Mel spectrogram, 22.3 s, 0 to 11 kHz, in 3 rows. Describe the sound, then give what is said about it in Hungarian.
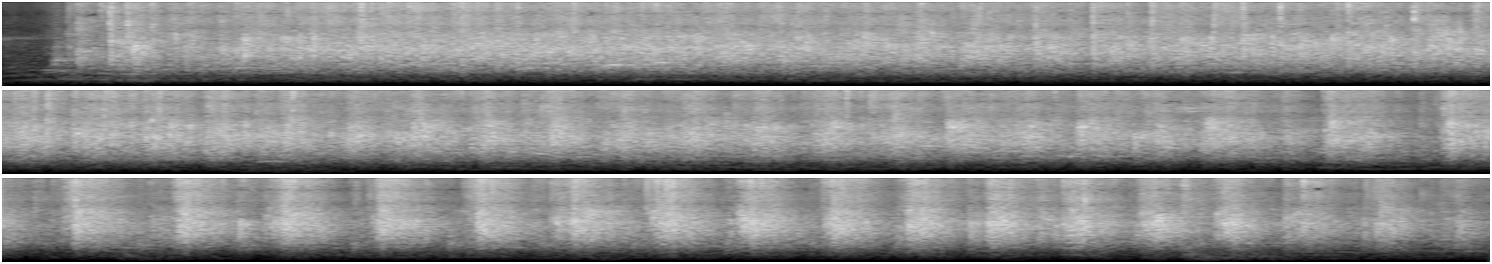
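An audience applauds loudly and steadily for over twenty seconds, the dense wash of clapping gradually turning into more rhythmic, unified claps toward the end. “Bocsánat, nem azért szakítom félbe a tapsot, hanem azért, mert 78 produkció lesz.”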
